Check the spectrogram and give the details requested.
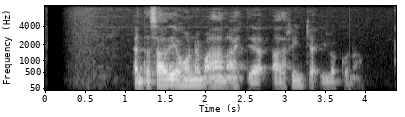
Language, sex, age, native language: Icelandic, male, 40-49, Icelandic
